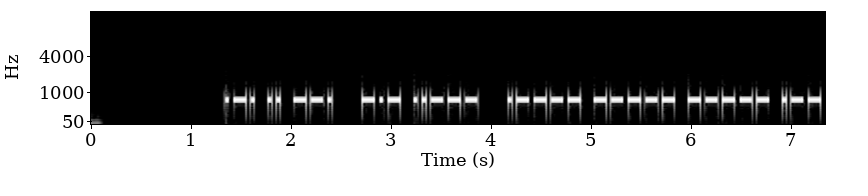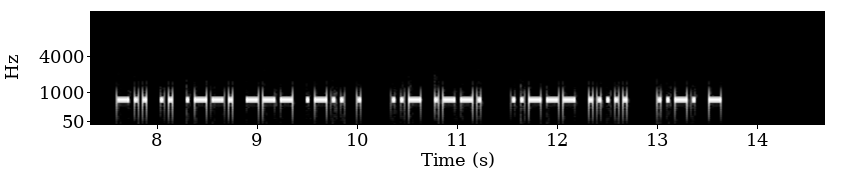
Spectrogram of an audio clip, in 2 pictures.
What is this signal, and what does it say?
Morse code, heard as a keyed tone, about 28 wpm, 700 Hz. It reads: RIG K2 100W DIPOLE UP 25 FT
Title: Practice QSO - Exchange 2 - Info - 28wpm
